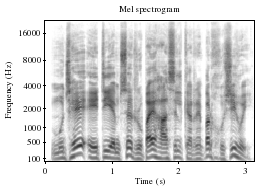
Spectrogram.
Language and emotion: Urdu, happy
